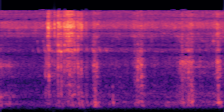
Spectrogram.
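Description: Crunching of a ridged Ruffles potato chip being bitten and chewed: a loud crunch about half a second in, then two smaller crunches near the end, heard through a television speaker.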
